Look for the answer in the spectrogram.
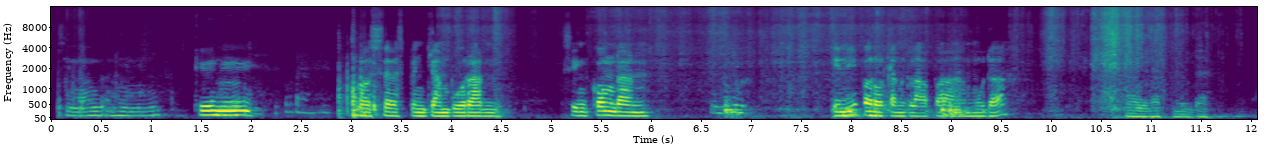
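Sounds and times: plastic bag crinkling: 3.8s - 12.0s
person speaking: 7.8s - 9.7s, 10.6s - 11.8s.

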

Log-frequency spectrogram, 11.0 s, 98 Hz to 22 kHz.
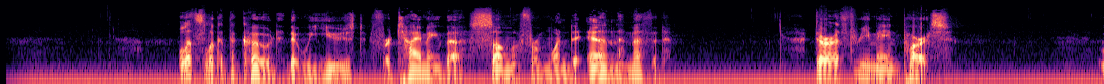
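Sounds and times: faint high whine: 0.1s - 11.0s
low electrical hum: 0.1s - 11.0s
man speaking: 1.8s - 6.8s, 8.0s - 9.6s.

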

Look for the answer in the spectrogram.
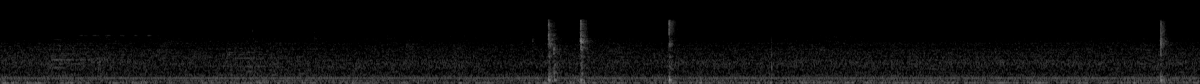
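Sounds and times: faint steady hum: 0.0s - 12.0s
sharp switch click: 5.3s - 6.0s, 11.6s - 11.8s.

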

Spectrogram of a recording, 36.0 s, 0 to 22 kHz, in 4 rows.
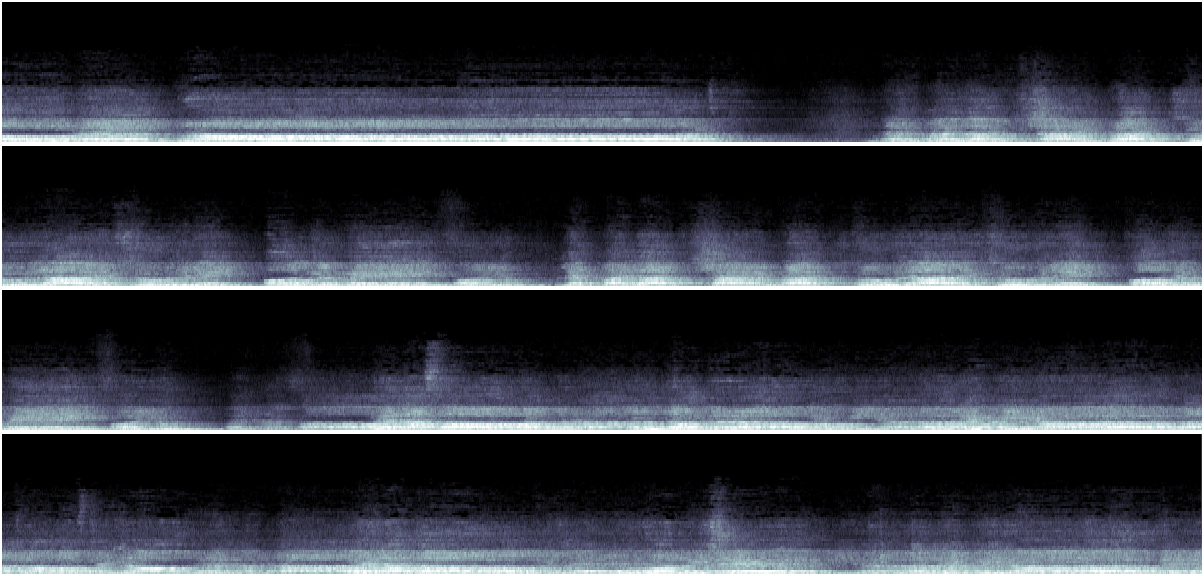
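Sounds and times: men's choir singing: 0.0s - 5.8s, 6.4s - 36.0s.

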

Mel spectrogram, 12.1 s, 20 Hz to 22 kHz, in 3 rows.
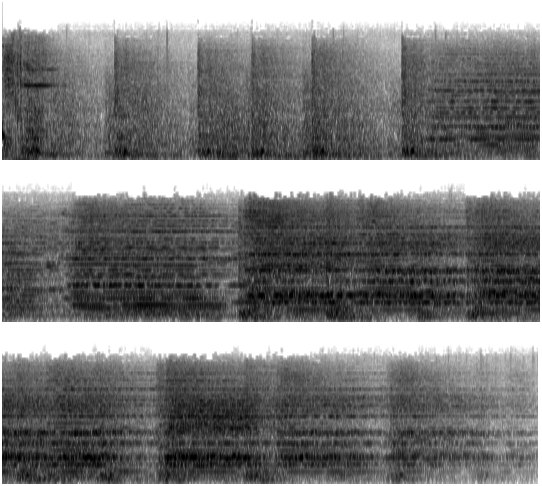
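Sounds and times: orchestral trailer music: 0.0s - 12.0s
choir singing held chords: 4.5s - 12.0s.

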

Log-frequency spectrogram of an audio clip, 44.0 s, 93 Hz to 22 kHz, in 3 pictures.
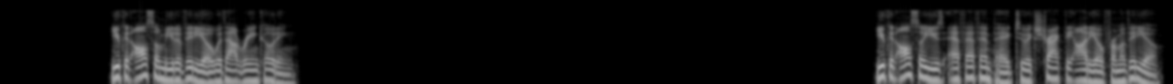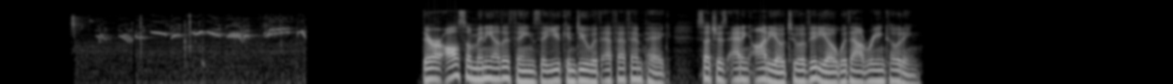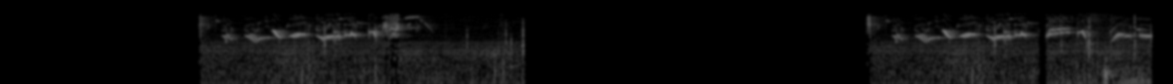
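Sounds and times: birds chirping: 15.6s - 18.5s, 31.9s - 35.9s, 40.2s - 43.8s.

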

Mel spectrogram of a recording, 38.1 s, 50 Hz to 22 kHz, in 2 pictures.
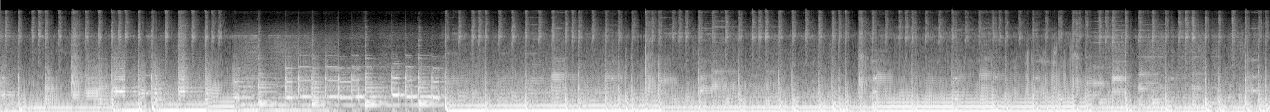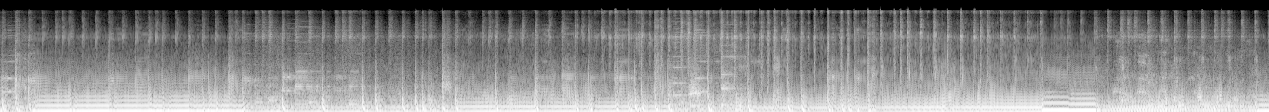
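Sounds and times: loud electronic dance music: 0.0s - 38.0s.

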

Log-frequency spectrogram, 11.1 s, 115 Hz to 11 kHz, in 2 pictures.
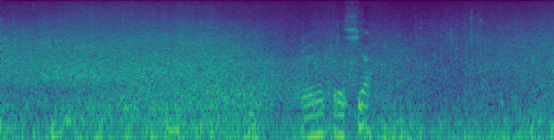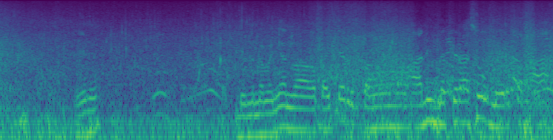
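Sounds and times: sea waves washing on shore: 0.0s - 11.0s
wind buffeting microphone: 0.0s - 11.0s.

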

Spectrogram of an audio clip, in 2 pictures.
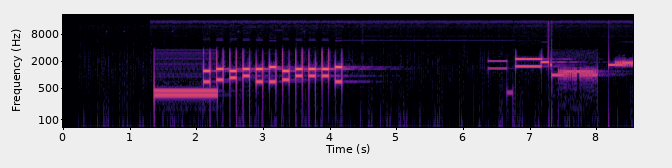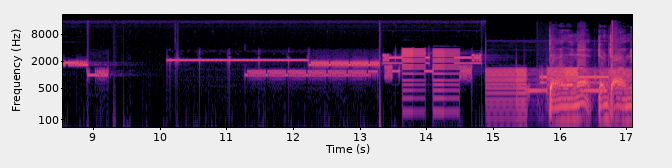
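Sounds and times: telephone dial tone: 1.4s - 4.2s.

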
